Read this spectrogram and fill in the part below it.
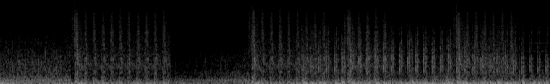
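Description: Rapid bursts of aircraft machine-gun fire from a P-63A fighter in War Thunder, loud and close, three long sustained volleys separated by brief pauses, with no talking.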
